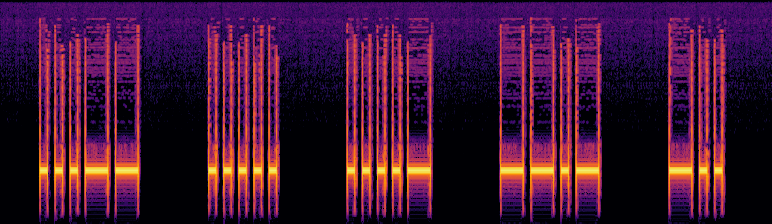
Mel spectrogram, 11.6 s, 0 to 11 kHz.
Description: Morse code, heard as a keyed tone, about 10 wpm, spaced as for 6 wpm, 800 Hz. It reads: 354QD
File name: LEZIONI / 8 YJ45 / 8 YJ45 ws 10wpm 3843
